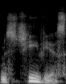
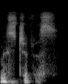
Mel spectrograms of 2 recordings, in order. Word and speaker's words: mischievous: For the longest time I thought it was mischievous and not mischievous.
